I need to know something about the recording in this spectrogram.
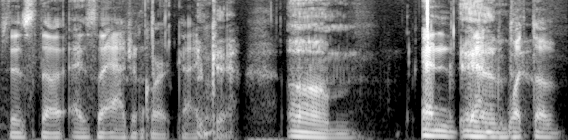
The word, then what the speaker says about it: Agincourt: Agincourt.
